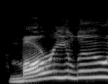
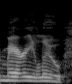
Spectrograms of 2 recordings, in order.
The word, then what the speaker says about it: Mari Lou: Well, no, I guess her name's Mari Lou is how you say it, but even the brother that's dating her mispronounces it and calls her Mary Lou.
